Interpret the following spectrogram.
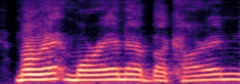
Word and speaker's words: Morena Baccarin: So Yeah, and they've showed the sorceress Morena Baccarin.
